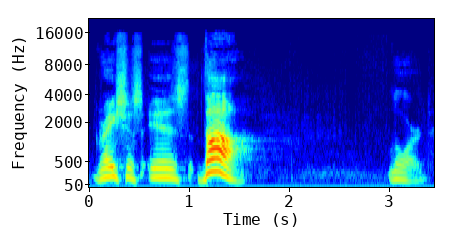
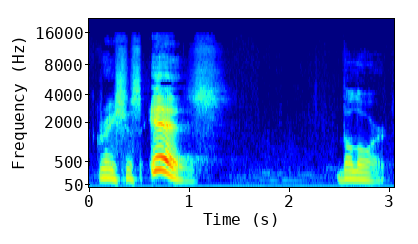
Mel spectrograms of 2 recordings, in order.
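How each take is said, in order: First: The word "the" carries the main stress. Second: The word "is" carries the main stress. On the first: There is only one Lord. "There's only one Lord" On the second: God is gracious right now. "Presently, God is gracious"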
